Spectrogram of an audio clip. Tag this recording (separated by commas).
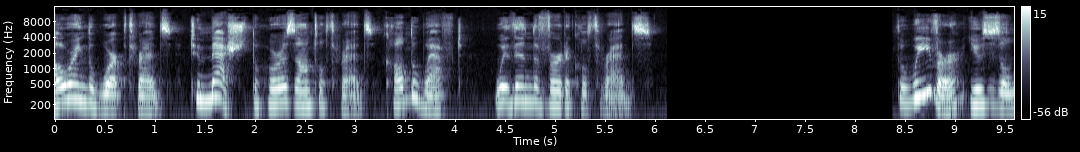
Narration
